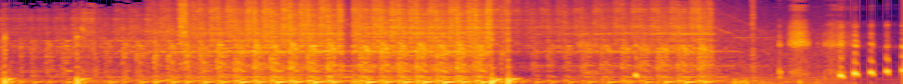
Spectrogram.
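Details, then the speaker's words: Car with the exhaust fallen off at the header runs loud and smoking, catching into a lumpy, stumbling idle with popping, missed beats. Owner notes it had been breaking up occasionally while daily-driven and suspects the detached exhaust is behind it. Misfire. "I basically floored it misfiring, did a peel up the driveway, and now it's here. So it's misfiring horribly, which I completely forgot about."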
